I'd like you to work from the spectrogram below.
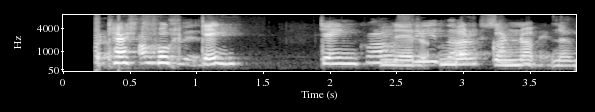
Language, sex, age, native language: Icelandic, female, 10, Icelandic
